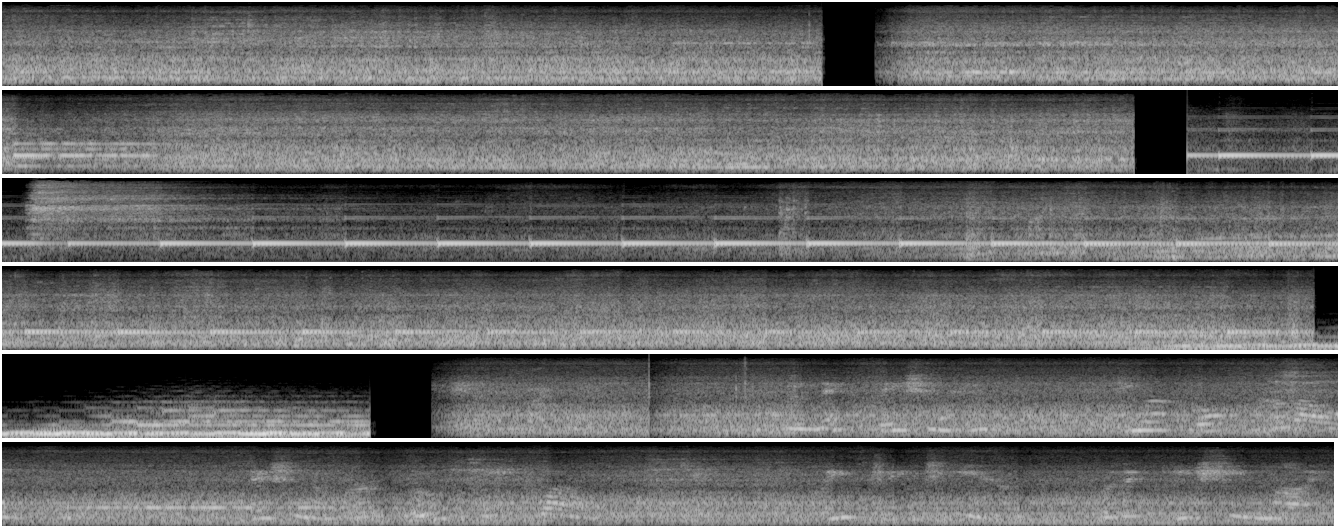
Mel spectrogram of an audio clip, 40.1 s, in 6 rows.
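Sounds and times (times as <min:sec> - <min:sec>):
level-crossing bell ringing: 0:14.2 - 0:22.2
train running through: 0:15.9 - 0:40.0.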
